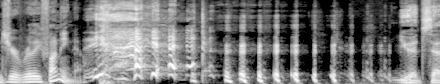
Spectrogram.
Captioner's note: laughs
